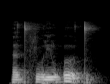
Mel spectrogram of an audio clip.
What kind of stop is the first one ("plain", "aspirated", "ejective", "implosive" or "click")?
plain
